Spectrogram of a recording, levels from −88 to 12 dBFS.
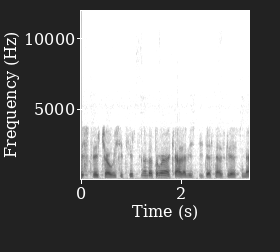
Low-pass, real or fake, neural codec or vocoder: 10.8 kHz; real; none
